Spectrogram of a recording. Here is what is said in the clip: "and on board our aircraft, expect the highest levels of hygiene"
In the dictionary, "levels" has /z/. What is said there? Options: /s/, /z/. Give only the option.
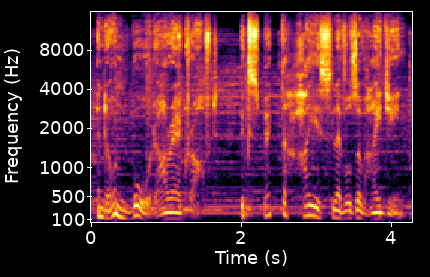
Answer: /z/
